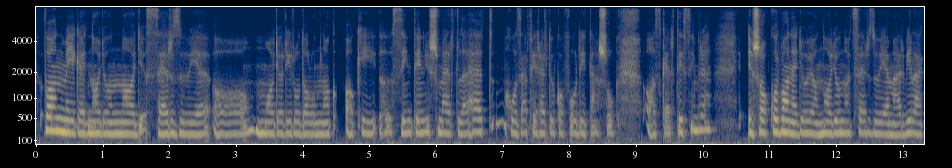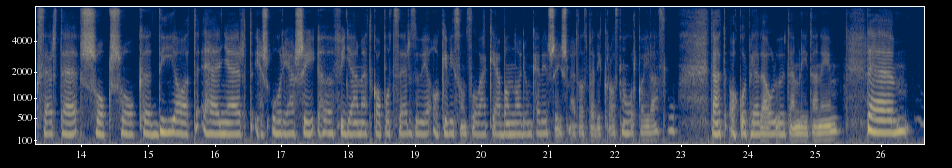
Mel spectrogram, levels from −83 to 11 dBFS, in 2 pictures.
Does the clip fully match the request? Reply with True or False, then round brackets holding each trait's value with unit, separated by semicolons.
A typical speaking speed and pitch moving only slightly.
True (120 wpm; 2.1 semitones)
